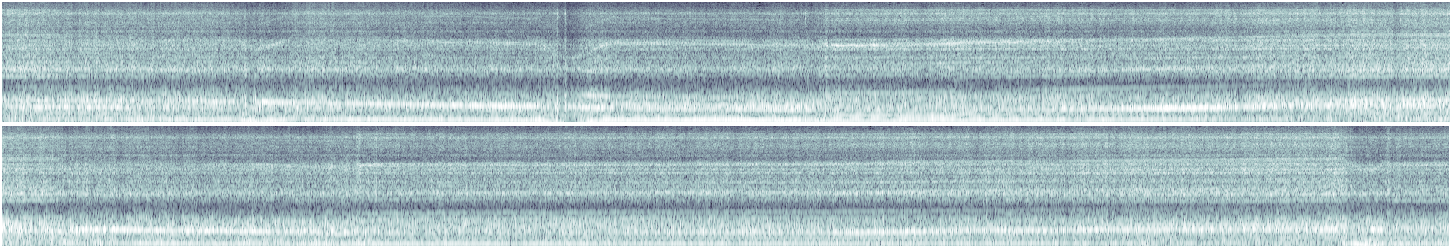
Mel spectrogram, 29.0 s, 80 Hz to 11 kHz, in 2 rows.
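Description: Kawasaki Z1000SX's 1043 cc inline-four engine running under way at a steady road speed, its note drifting gently up and down with the throttle. The pitch dips sharply and recovers three times, most deeply about six seconds in.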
